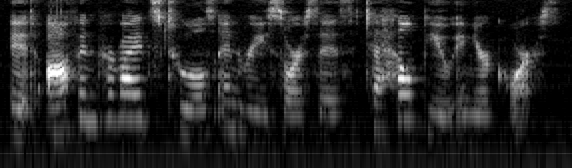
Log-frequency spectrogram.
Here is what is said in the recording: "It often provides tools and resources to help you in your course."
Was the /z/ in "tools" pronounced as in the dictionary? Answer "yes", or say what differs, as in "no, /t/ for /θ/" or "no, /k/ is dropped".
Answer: yes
